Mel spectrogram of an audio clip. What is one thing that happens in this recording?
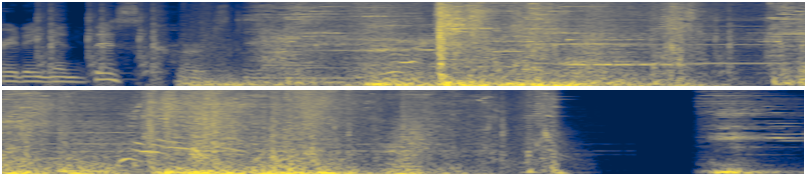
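Game weapons clash and spells burst in a fast, noisy battle.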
